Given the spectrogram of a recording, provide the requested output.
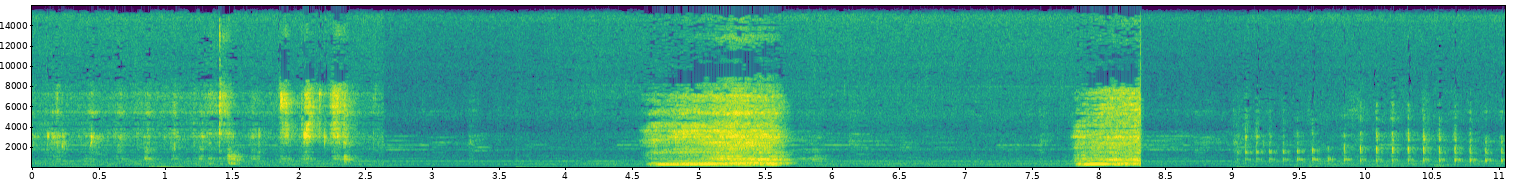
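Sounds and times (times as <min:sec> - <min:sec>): brown bear call: 0:04.6 - 0:05.8, 0:07.8 - 0:08.4.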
